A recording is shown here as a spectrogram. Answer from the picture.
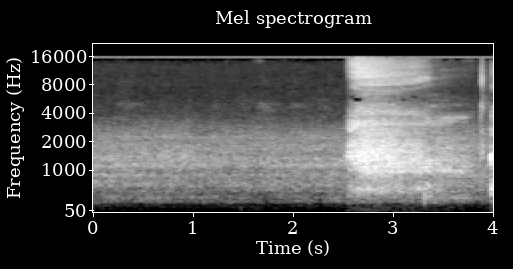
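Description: A woman's heavy breath out close to the microphone, a sigh about two and a half seconds in that lasts about a second and fades, after faint room hiss.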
